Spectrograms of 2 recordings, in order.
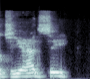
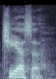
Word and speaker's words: Chiesa: I was with great people, Chael Sonnen and Michael Chiazzi. Am I pronounce his name right? I hope so. – Chiesa.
